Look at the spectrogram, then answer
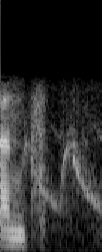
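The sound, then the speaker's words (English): A voice mimics a police car siren passing by: a brief voiced burst, then a single wavering wail that rises and falls over about a second. “And the police car just went past.”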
